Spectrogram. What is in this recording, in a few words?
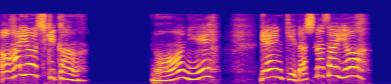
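Japanese, Voice; GF Alarm; PP19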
